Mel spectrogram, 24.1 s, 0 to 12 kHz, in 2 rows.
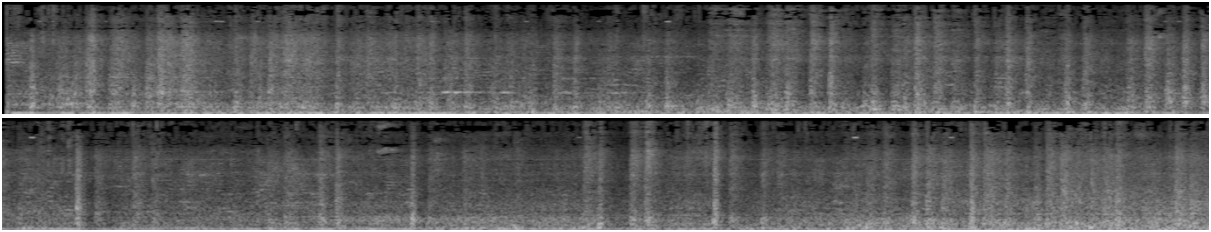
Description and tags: Bakerloo Line Ambience - Overground 2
